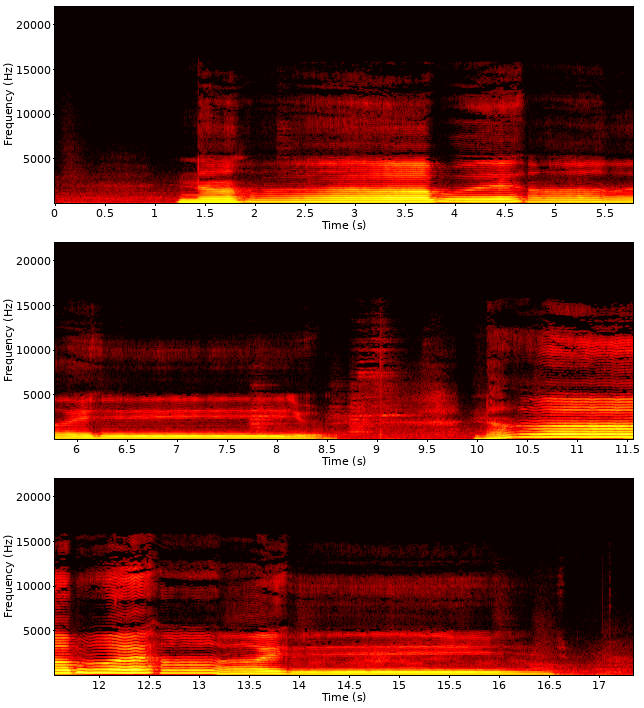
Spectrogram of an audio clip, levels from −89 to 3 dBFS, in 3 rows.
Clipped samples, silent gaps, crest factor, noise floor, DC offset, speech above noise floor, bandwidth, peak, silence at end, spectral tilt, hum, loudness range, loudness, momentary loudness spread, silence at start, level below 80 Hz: under 0.1%; none; 16 dB; -54 dBFS; under 0.1%; 33 dB; 12.5 kHz; -4 dBFS; 0.8 s; -7 dB/octave; none; 7 LU; -21 LUFS; 11 LU; 1.2 s; -60 dBFS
